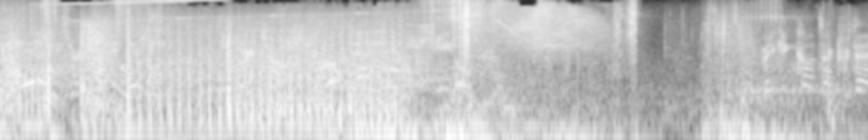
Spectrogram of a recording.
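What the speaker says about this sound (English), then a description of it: "The enemies are shooting at me." Enemy gunfire in Apex Legends, dense rapid bursts of automatic shots with game effects, loud and continuous before a short lull, then resuming; voices are also present.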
